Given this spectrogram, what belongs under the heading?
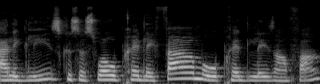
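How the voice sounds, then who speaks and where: On a very clean recording with a silent background, a woman with an American accent talks at a fairly slow pace with lively intonation. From US, Pennsylvania. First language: English (speaking French). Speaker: Bible teacher. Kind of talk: Bible teaching. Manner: halting, with fillers.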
